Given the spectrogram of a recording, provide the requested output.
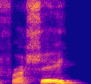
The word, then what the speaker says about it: Frasche: Her name is Lexi Frasche. Is that how you pronounce it? I think fresh. Frasche. I think just fresh. Fresh, Fresh, yeah.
